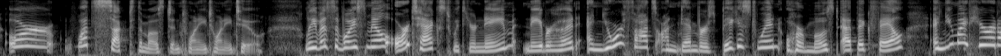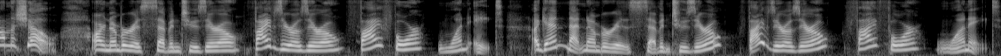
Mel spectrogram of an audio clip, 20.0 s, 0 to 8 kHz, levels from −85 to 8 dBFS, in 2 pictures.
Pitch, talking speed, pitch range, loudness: 240 Hz, 145 wpm, 200-340 Hz, -19 LUFS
